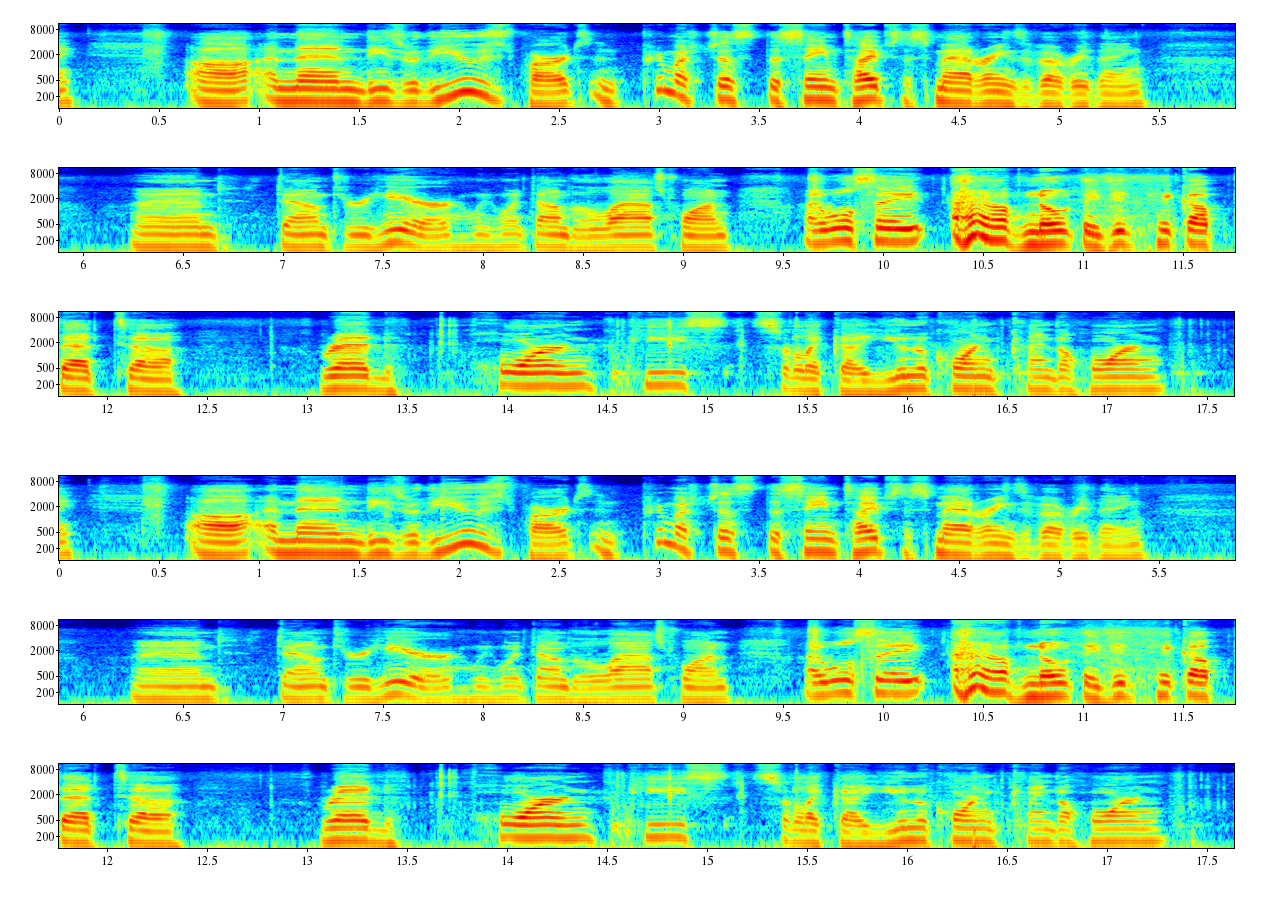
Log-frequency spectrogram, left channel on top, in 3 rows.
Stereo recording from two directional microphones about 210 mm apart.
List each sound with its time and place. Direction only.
0.6 s speech: 15° left (ahead or behind)
15.4 s speech: 10° left (ahead or behind)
